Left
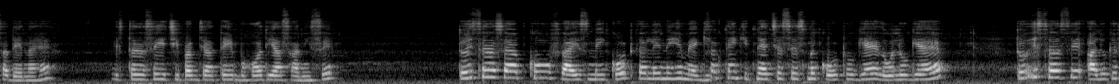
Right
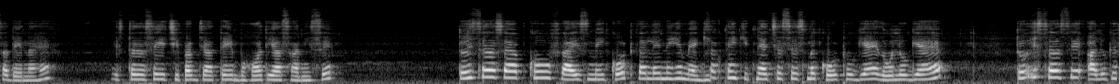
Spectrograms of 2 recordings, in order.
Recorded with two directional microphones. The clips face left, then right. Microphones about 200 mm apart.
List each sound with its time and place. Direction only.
0.0 s speech: 40° right (ahead or behind)
4.6 s speech: 40° right (ahead or behind)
